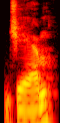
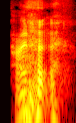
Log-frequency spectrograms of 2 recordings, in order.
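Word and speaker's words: Jaime: it was so annoying because the guy kept pronouncing it as like jam not even Jamie he was like jam Rees I was like no it's Hae can you hear yeah it's it's it's really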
